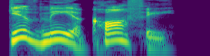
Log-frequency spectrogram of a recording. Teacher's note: the grammar is perfectly correct, but the flat direct intonation makes you sound like a military commander. It sounds aggressive.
